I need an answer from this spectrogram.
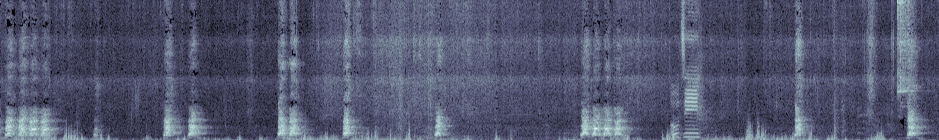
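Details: Canaan Dogs barking: short sharp barks come in scattered bursts, some doubled, with a thin rising yelp near the middle. Wind and handling rumble run underneath throughout.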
